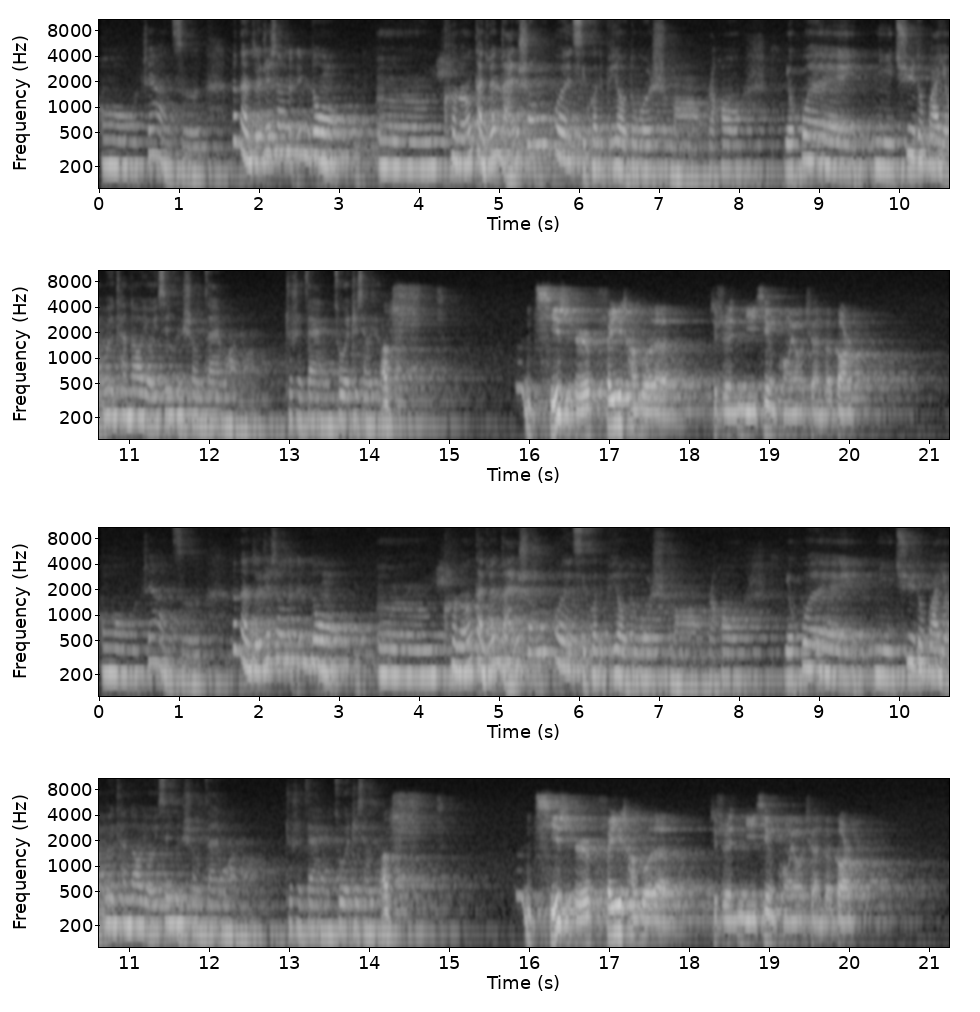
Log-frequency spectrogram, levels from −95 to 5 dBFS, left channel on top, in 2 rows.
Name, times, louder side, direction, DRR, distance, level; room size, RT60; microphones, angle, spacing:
voice 1, 0.0-8.3 8.6-12.6 13.0-14.3, equal, 35° left, 3 dB, 1.8 m, -31 dB
voice 2, 14.1-14.6 15.8-17.8 18.3-20.1, equal, ahead, 2 dB, 0.8 m, -28 dB
24.0 x 16.0 x 7.4 m, 2.3 s
head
